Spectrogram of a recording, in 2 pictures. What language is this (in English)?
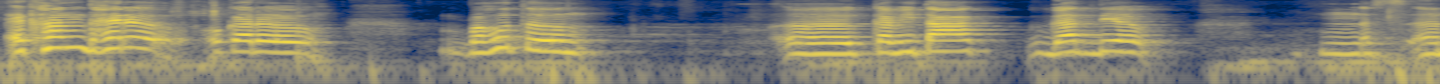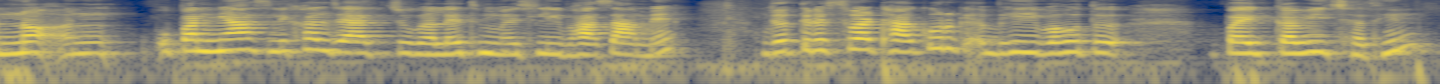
Maithili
